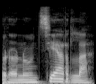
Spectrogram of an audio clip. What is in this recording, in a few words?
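Spanish, to pronounce it feminine, male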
